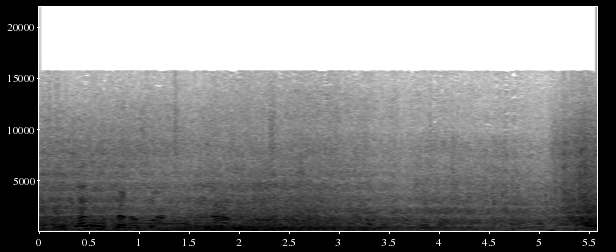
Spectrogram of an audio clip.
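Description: Waves break and wash steadily onto a pebbly shore.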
